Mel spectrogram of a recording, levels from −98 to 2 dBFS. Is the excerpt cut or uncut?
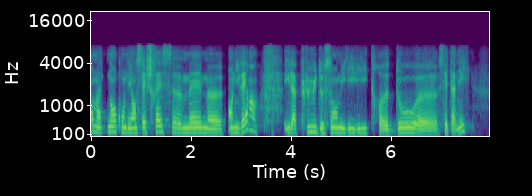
cut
